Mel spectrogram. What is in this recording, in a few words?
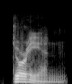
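"durian", American English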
